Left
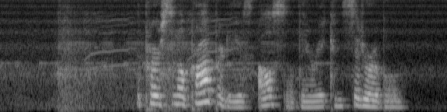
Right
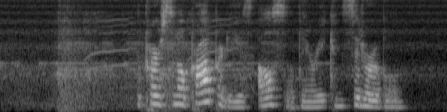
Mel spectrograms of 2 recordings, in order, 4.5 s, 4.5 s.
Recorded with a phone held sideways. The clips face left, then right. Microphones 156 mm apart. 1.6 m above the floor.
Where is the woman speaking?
25° left (ahead or behind), 1.2 m.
